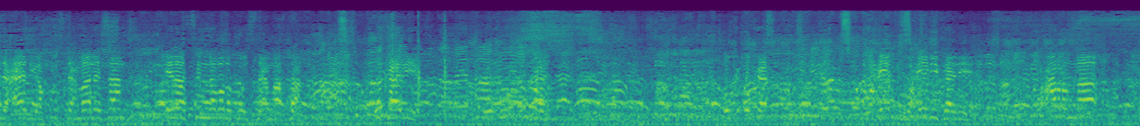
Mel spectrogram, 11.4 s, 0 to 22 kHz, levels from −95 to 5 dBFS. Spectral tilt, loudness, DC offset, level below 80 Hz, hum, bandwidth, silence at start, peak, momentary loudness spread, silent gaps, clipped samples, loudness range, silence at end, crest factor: -4 dB/octave; -16 LUFS; under 0.1%; -34 dBFS; none; 15.5 kHz; 0 s; 0 dBFS; 6 LU; none; under 0.1%; 1 LU; 0 s; 16 dB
